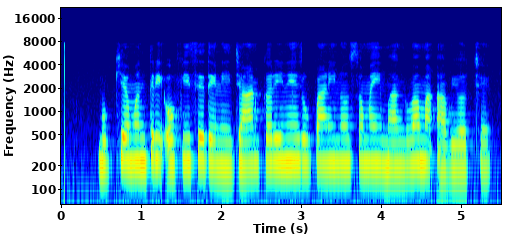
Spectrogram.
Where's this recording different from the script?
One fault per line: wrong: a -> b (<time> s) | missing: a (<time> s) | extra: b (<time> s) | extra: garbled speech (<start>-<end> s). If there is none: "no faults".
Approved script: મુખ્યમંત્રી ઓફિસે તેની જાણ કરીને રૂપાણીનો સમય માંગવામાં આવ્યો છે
no faults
